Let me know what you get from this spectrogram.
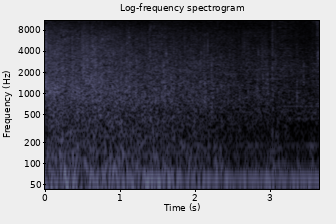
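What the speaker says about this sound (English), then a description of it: "he has one of those explosions" A boss in a Souls-style action game sets off a sustained explosion, a dense roaring rumble that fills the whole stretch and fades slightly toward the end with no voices over it.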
